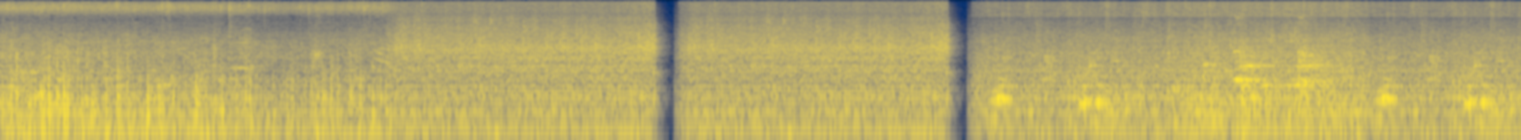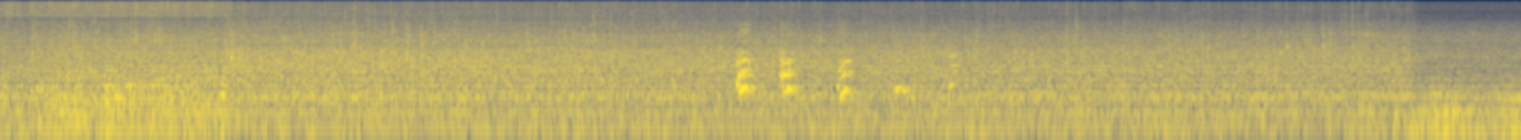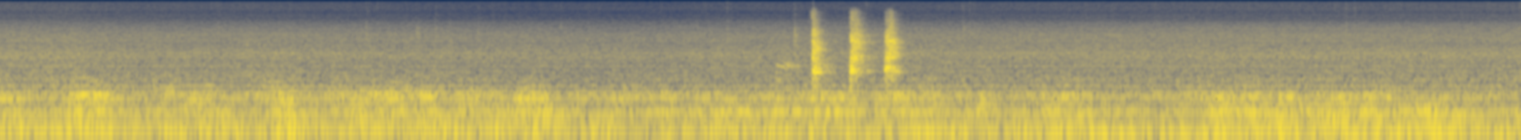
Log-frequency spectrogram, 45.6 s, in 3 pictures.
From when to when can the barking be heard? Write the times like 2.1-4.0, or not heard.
12.2-13.3, 22.6-24.8, 38.2-39.4.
